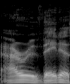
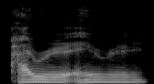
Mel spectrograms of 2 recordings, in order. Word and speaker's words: Ayurveda: and Ayurveda Center. Mhm. Did I say it right? Ayurveda.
